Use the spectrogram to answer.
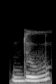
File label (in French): "sweet", French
